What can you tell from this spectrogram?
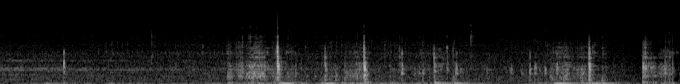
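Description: Underwater sounds recorded through a diving camera: a watery rustle with a series of irregular sharp knocks and clicks as the speargun and fish stringer are handled, after soft background music fades out in the first second. The sound cuts off abruptly at the end.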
